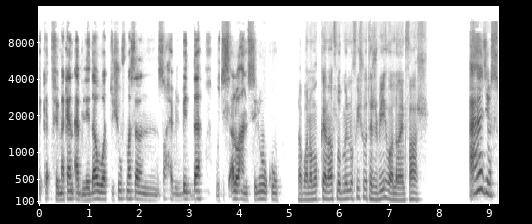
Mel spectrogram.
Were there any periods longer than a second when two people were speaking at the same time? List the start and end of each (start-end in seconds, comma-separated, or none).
none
